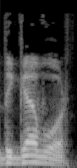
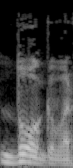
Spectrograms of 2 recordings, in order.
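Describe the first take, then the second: First: The stress is on the last syllable. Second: The stress is on the first syllable. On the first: "по-прежнему можно говорить и «договор»" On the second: "ударение на первый слог в слове «договор»"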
